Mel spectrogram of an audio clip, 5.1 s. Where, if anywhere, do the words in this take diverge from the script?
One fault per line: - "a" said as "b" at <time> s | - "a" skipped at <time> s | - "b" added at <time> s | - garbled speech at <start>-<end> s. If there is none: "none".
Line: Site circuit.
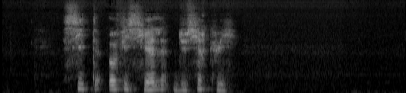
- "officiel du" added at 1.4 s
